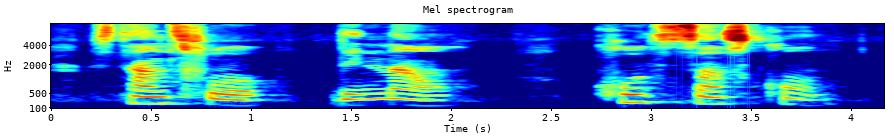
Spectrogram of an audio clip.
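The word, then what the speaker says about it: QQOSASCON: So the mnemonic I've come up with is pronounced as Ko-Sas-Kon. Ko-Sas-Kon. Q-Q-O-S-A-S-C-O-N. Q-Q-O-S-A-S-C-O-N.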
